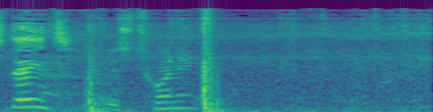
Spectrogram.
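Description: A car door slams shut.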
